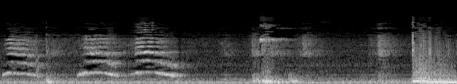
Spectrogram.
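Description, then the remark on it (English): A door of a house is broken down with two heavy impacts, the second a loud splintering crash near the end, after a stretch of strained vocal sounds. “Broke the door down.”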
